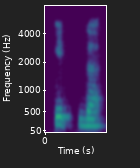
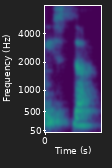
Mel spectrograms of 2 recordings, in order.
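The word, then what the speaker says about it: 있다: Itda. Ita. Jadi yang ini bacanya bukan isda, tapi i i d d a. Nah, ini cara bacanya aja.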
